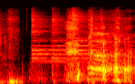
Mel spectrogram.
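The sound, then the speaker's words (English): A bell rings out with a bright, sustained metallic tone that hangs through the moment, moderately loud, with some faint background clatter underneath. “You've rung the bell, mate.”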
